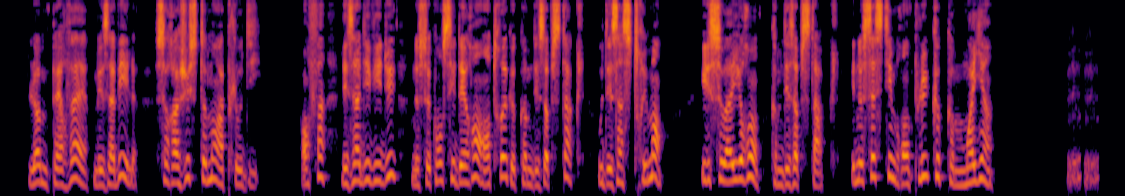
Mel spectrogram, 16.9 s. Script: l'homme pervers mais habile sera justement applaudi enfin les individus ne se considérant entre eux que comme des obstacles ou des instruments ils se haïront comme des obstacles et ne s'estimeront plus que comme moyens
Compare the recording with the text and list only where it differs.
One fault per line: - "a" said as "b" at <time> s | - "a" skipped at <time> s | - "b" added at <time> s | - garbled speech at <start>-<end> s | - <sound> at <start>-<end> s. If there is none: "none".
- laugh at 16.0-16.5 s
